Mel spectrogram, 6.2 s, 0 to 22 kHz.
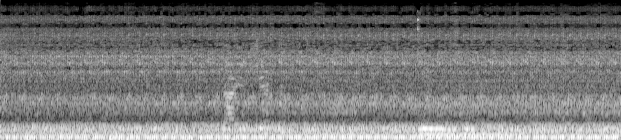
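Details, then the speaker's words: Michigan 35A wheel loader with Continental six-cylinder gas engine, sat for years, old undated battery, cranked on jump box: slow, labouring, uneven crank about three turns a second, never catching; something seems to drag it down, cables then moved straight to starter. "still sounds like something's drawing down on it or something so now we're going to try and hook the cables right to the starter to see if it spins over a little faster"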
